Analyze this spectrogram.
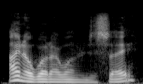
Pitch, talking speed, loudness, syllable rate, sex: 130 Hz, 290 wpm, -17 LUFS, 6.6 syllables/s, male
